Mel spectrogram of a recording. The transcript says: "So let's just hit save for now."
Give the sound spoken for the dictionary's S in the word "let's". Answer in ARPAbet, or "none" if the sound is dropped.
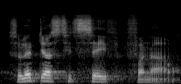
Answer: none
